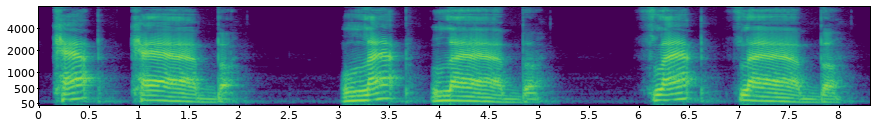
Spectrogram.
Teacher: you have to say those second sounds when the B's at the end of the word a little bit longer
